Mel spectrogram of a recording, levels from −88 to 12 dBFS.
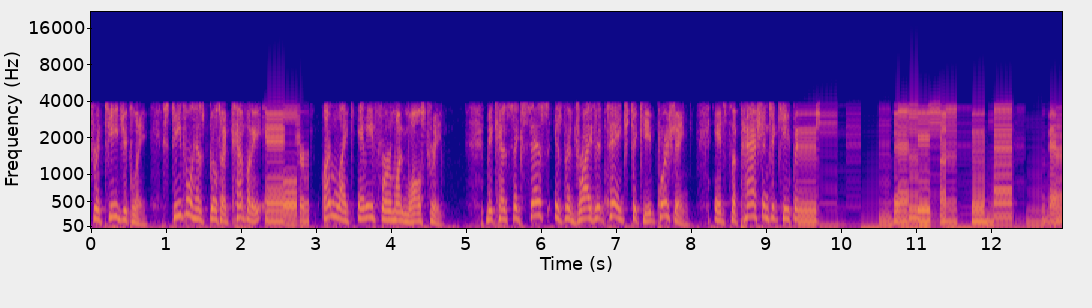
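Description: Throughout, the speech has the buzzy, gravelly roughness of the GSM full-rate codec, consistent with 13 kbps. Nothing passes above 4 kHz, so it sounds dull. From 2.30 to 2.90 s, robotic sound from repeated short buffers turns most of the audio into a rigid metallic buzz at 66.7 Hz. The cause is likely a roughly 15 ms buffer replayed in place of late audio. The same buzz returns from 9.43 to 12.96 s and replaces all of the sound there.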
